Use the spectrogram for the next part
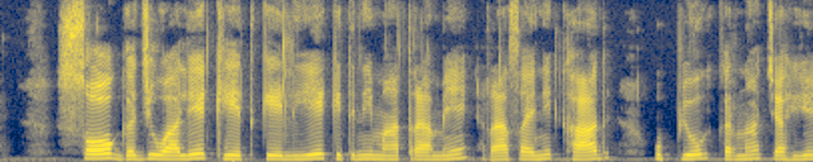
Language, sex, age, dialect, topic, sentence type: Hindi, female, 46-50, Garhwali, agriculture, question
